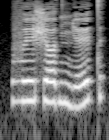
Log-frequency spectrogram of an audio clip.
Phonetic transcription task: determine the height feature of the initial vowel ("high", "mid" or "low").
mid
